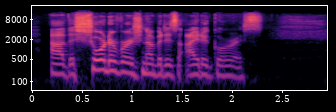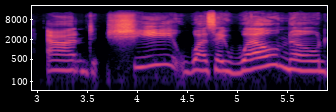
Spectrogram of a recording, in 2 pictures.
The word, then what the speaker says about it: Ida Görres: out of This Bread Grows in Winter by Ida Görres.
